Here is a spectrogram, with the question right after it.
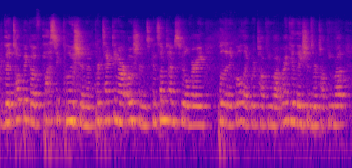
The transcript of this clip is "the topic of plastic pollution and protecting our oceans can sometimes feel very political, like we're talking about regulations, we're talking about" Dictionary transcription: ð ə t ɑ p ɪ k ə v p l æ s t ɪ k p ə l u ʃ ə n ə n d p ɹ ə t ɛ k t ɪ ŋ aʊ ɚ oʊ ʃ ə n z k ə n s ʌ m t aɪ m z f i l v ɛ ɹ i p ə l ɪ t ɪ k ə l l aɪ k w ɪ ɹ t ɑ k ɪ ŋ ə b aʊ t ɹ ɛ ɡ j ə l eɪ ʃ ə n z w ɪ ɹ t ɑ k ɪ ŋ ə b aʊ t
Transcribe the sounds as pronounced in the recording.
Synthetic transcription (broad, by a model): ð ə t ɑ p ɪ k ə v p l æ s t ɪ k p ə l u ʃ ə n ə n p ɹ ə t ɛ k t ɪ ŋ aʊ ɚ oʊ ʃ ə n z k ə n s ʌ m t aɪ m z f i l v ɛ ɹ i p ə l ɪ t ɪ k l l aɪ k w ɪ ɹ t ɑ k ɪ ŋ ə b aʊ t ɹ ɛ ɡ j ə l eɪ ʃ ə n z w ɪ ɹ t ɑ k ɪ ŋ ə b aʊ t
